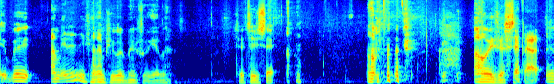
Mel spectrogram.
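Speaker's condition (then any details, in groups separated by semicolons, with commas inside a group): Parkinson's disease; over 30 years since onset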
